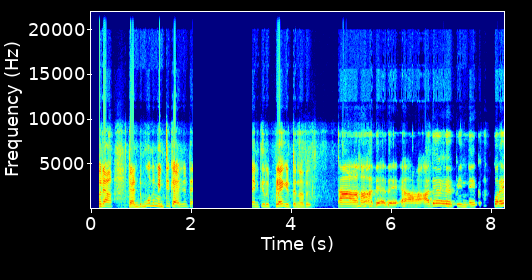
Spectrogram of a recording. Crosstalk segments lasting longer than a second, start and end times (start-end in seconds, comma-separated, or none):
none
